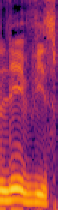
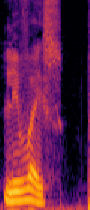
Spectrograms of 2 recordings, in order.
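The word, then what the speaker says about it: Levi's: я думаю, что он Левис, потому что это Леви. – Справка. Согласно словарю Брагауза и Ефрона, слово «левис» произносится как Левайс, потому что он Левай.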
